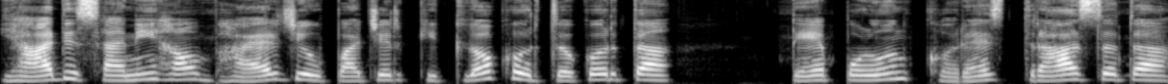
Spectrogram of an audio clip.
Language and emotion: Goan Konkani, sad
